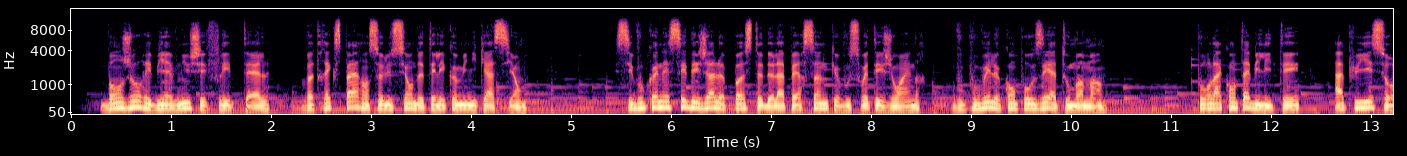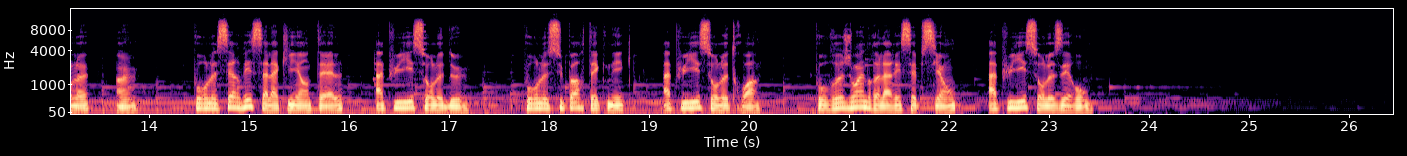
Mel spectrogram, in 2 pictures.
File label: ORIGINAL VOICE MUSIC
